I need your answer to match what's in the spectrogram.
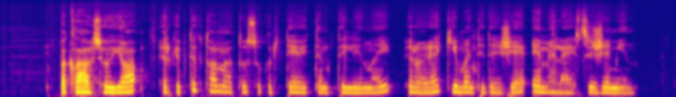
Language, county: Lithuanian, Kaunas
